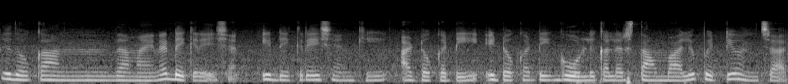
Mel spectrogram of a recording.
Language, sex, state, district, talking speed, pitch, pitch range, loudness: Telugu, female, Telangana, Mahabubabad, 120 wpm, 195 Hz, 185-210 Hz, -18 LUFS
